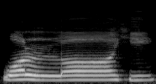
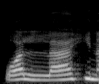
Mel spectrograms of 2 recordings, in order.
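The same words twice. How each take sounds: First: The L sound is thick and heavy. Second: The L sound is thin and light. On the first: The speaker calls it right. "আমরা পড়ব" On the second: The speaker calls it wrong. "না পড়ে"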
